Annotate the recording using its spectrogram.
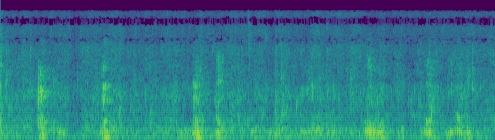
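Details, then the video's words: Piglets on a pig farm grunting while being fed, a herd partly of rescued abandoned or disabled pigs; short low rough grunts roughly once a second, a few louder snorts, steady low background rustle. "Feeding lovely piglet"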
